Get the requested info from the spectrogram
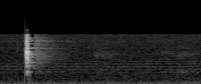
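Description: A single sharp click about a quarter second in: the digital xiangqi board's piece-placement sound effect as a move is made.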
